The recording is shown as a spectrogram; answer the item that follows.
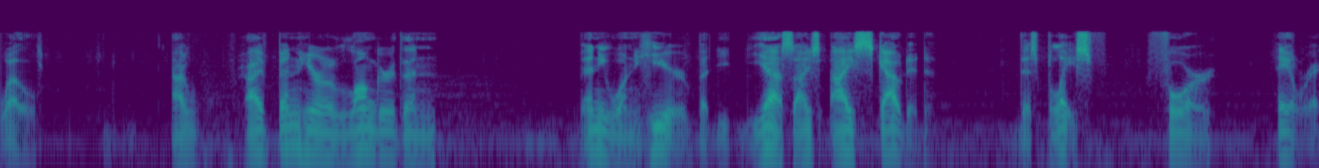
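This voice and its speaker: In a raspy, put-on character voice, a man speaks very slowly at a fairly low pitch with long, frequent pauses. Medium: actual play. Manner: polite, somewhat hesitant.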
